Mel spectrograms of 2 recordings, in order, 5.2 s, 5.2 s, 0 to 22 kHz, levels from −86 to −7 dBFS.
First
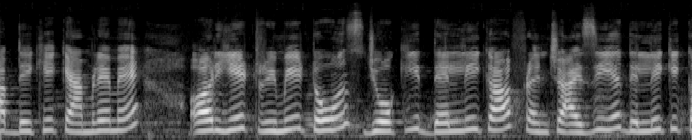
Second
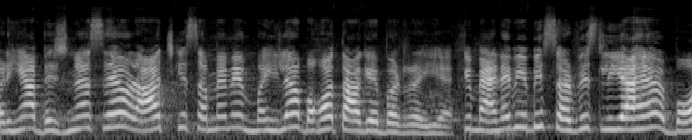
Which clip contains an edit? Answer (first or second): second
